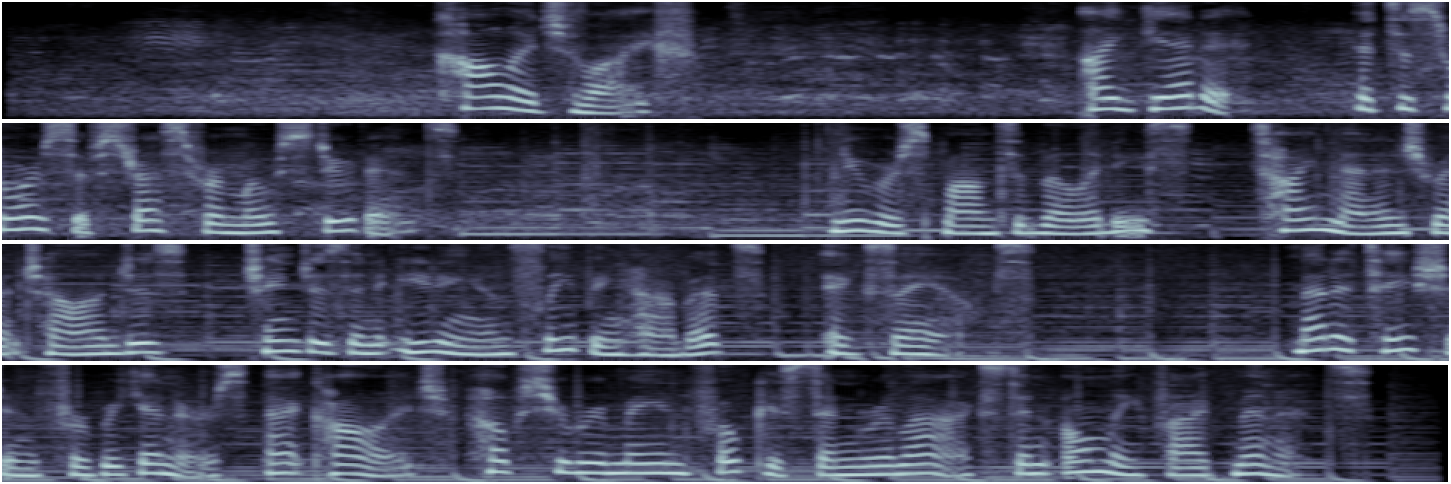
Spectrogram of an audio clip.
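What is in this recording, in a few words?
English, US, female, commercial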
